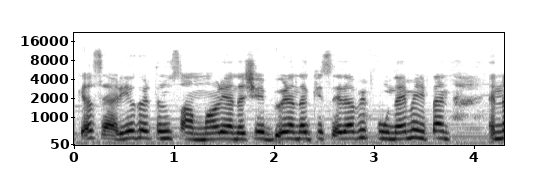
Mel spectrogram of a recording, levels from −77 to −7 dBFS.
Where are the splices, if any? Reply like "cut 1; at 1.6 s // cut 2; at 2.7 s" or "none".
none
